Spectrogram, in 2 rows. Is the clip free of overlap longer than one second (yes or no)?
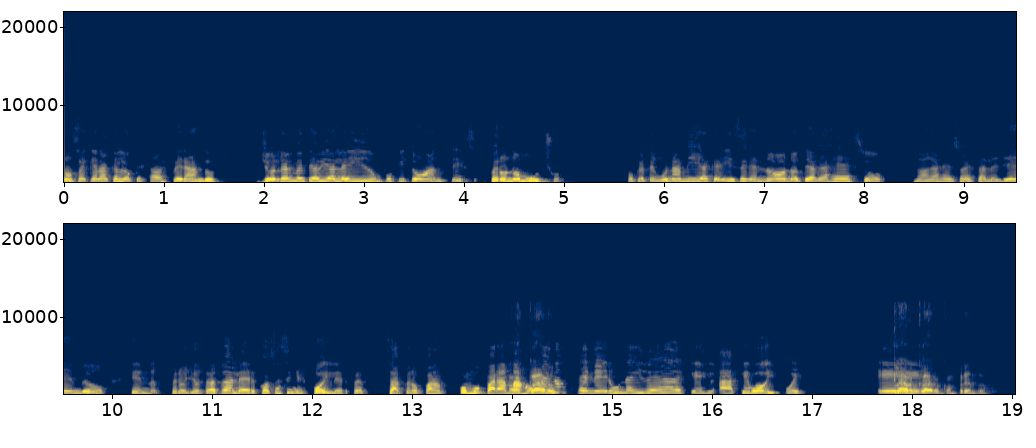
yes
